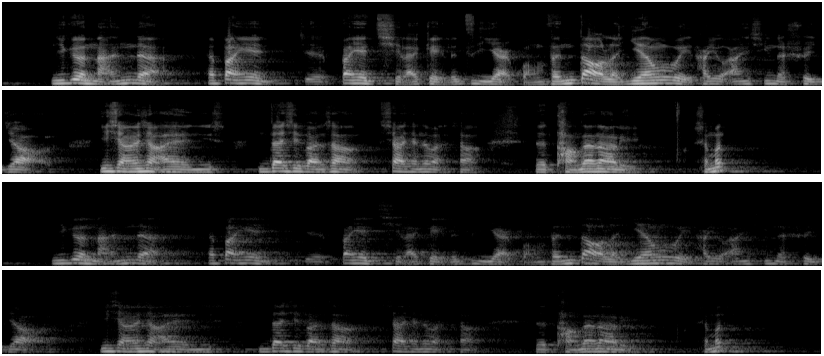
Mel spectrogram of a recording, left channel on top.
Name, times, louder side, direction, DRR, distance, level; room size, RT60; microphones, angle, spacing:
voice 1, 0.5-1.7 2.1-2.7 3.0-8.7 9.2-10.4 10.8-14.6 15.1-15.4, left 8 dB, 85° left, 0.3 m, -30 dB
13.5 x 5.2 x 8.2 m
head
